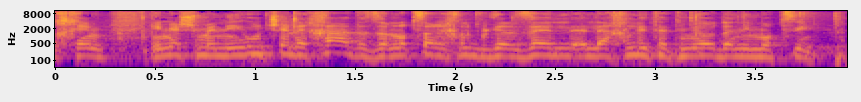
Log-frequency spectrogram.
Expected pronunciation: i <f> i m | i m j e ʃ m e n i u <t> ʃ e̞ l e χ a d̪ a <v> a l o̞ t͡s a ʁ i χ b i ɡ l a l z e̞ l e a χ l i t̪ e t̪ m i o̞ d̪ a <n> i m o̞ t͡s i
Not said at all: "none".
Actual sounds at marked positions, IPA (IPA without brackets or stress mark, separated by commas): χ, t, z, n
